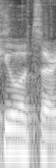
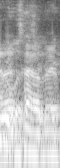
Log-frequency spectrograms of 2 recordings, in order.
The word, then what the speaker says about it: Pulitzer: Is that how you pronounce it? By the way, Pulitzer. Yeah, Pulitzer, that's how snobs like Crocker pronounce it.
